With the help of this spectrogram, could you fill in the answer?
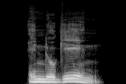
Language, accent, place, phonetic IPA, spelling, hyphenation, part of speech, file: German, Germany, Berlin, [ˌɛndoˈɡeːn], endogen, en‧do‧gen, adjective, De-endogen.ogg
- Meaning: endogenous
